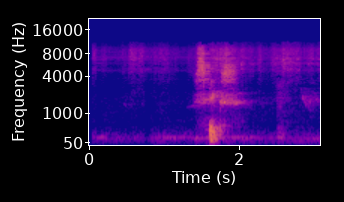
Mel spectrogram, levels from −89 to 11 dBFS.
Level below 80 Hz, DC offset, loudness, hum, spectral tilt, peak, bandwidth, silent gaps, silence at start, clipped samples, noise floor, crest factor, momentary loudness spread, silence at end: -72 dBFS; under 0.1%; -31 LUFS; none; -2.5 dB/octave; -12 dBFS; 12 kHz; none; 0.05 s; under 0.1%; -56 dBFS; 24 dB; 24 LU; 0 s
